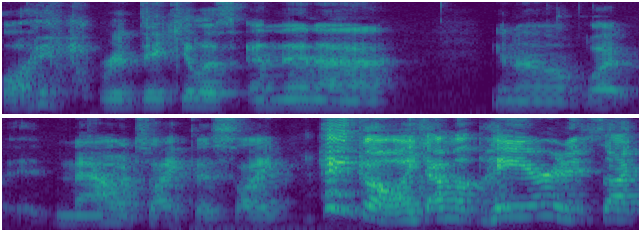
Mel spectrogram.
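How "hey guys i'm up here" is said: very loud, high-pitched, shouted country voice. Showing how the character Jaller sounds now: higher, kinda country Jaller voice. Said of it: "kinda country".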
